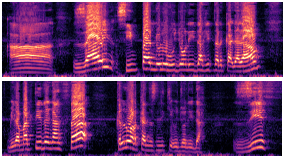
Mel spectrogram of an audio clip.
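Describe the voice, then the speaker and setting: A woman with a Malaysian Malay accent teaching Quran pronunciation in a live online lesson, patiently drilling syllables slowly for her students to repeat. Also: mid-range voice, very animated.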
